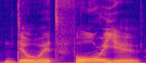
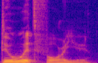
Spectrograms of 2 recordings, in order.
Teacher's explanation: Rise in intonation, and then we fall, so the voice goes down because we're finishing the sentence.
